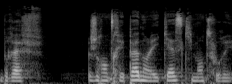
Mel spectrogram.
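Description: A woman talks in a fairly low pitch with monotone, flat intonation. The recording is very clean, with a silent background. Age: 20s. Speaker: podcast host. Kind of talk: scripted personal narration.

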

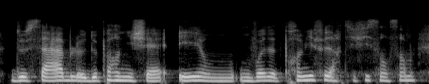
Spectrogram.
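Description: A woman with a dark, mellow tone speaks at a fairly low pitch and a fairly slow pace. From western France, near Saint-Nazaire. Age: 30s. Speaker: interviewee sharing love story. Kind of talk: personal testimony. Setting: voice messages recorded on phone. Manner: hesitant, with fillers.

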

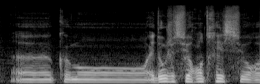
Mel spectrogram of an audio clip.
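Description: A man speaks at a fairly slow pace. His medium-pitched voice keeps fairly even intonation. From Brittany, France. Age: 40s. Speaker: company CEO. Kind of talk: interview. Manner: halting, many fillers.

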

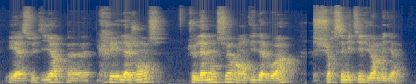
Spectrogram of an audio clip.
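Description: A man talks at a fairly slow pace and a medium pitch, his tone dark and mellow with vocal fry. His intonation is fairly even, and room echo is audible. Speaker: CEO of a PR agency. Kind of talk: casual interview.

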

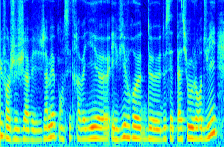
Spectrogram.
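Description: A woman speaks at a moderate pace in a fairly low pitch, with a normal speaking voice. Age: 30s. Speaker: influencer and fashion entrepreneur. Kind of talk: interview.

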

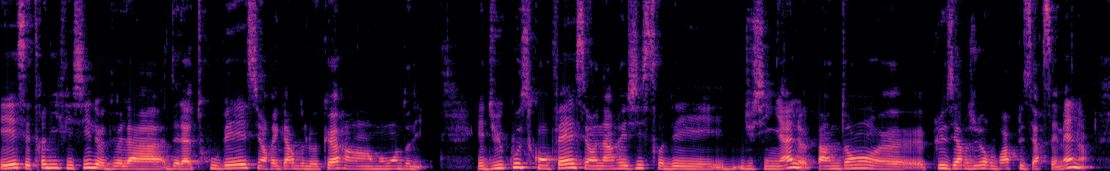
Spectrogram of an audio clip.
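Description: A woman speaks at a fairly slow pace in an Italian accent, her pitch medium with ordinary variation. Her tone is dark and mellow, on a very clean recording with a silent background. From Italy, Rome. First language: Italian (speaking French). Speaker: senior product manager at a medtech startup. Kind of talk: interview. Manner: hesitant, many fillers.

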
